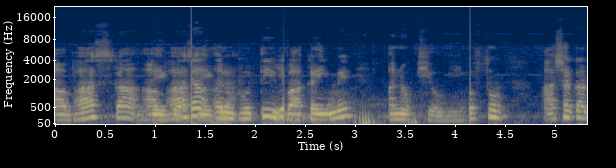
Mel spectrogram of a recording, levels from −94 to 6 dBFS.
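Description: From the very start, the sound is doubled. A second full-band copy runs about a second behind the first, at roughly the same level. It carries no decay and no room colour, so it is not an echo. It simply stops, abruptly, at 2.30 s. This is a doubled audio track. The likely cause is the same signal being captured twice, with one path running slower, or an edit leaving two copies out of step.

At 1.37 s, inside that doubled stretch, a short blip cuts through. A second one comes at 4.16 s. These are damaged data in a compressed stream. Bytes in the file or stream were lost or corrupted there. The decoder misread those frames, lost sync and had to hunt for the next valid header.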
